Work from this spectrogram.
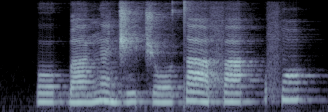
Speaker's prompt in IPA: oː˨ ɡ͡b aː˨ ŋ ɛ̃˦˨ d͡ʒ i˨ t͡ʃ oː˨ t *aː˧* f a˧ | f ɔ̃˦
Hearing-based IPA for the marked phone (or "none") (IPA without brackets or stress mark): aː˦˨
